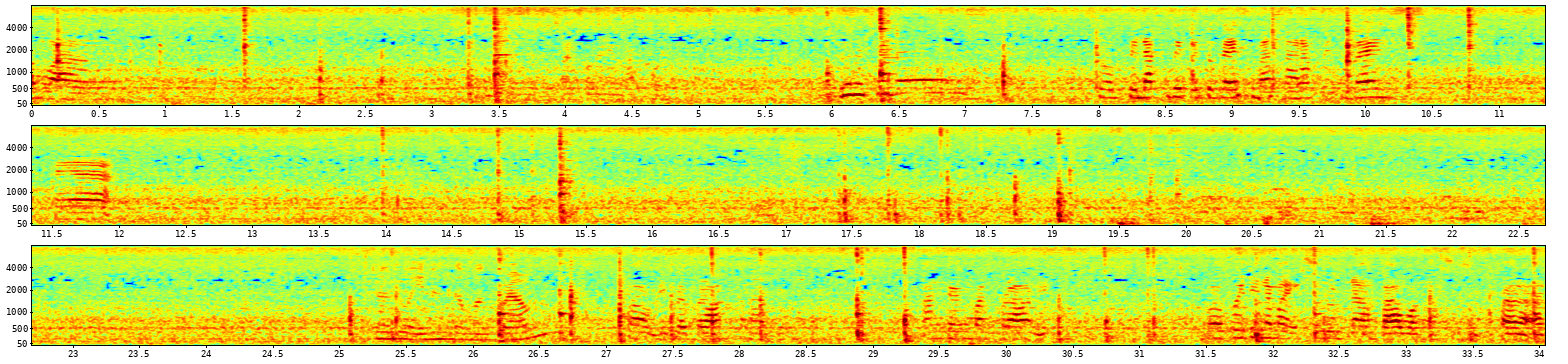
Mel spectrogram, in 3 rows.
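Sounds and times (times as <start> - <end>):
onions sizzling in hot oil: 0.0 - 34.0
spatula scraping and clicking on pan: 26.2 - 29.7.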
